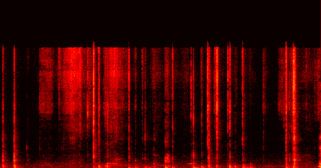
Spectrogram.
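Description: Rapid, irregular clatter of keys being typed on a computer keyboard, close and fairly quiet, with bursts of clicks and brief pauses between them.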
